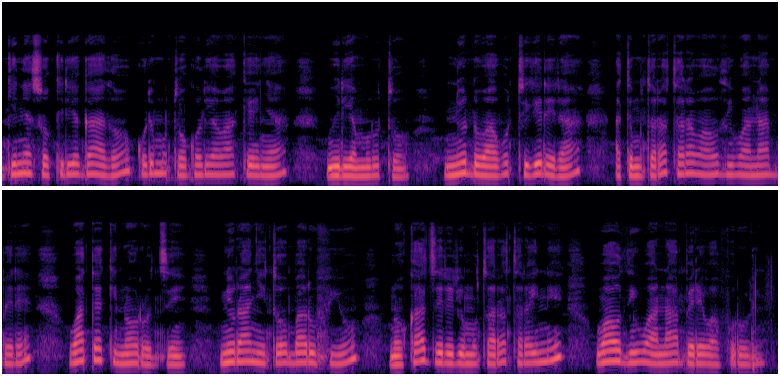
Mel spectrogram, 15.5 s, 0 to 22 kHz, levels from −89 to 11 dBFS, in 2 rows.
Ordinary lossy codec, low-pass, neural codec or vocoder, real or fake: none; none; none; real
